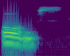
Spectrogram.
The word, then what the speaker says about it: OHMS: university of kentucky libraries called ohms pronounced ohms which stands for oral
